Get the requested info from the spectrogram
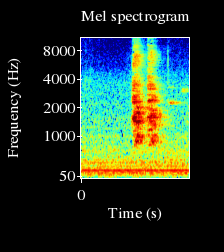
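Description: A short animal cry about a second in, over a steady low hum.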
